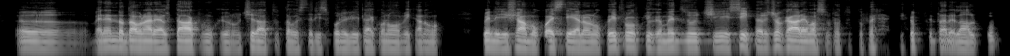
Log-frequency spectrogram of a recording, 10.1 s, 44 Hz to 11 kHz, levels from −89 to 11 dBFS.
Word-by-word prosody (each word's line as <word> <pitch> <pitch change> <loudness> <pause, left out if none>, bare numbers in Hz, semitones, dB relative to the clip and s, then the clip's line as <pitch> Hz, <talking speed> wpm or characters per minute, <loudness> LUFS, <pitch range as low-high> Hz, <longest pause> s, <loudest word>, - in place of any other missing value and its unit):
ehm, 90 -3 -5
venendo 105 +2 0
da 105 - +5
una 100 -1 +6
realtà 95 +1 +5
comunque 95 -1 -11
che 95 - -6
non 90 - -13
c'era - - -1
tutta 95 - -10
questa 90 0 -9
disponibilità 95 0 -6
economica 95 0 -6
no, 95 -1 -9 0.4
quindi 100 -2 0
diciamo 95 -1 +3
questi - - +2
erano 95 -1 +1
quei 110 - +1
trucchi, 110 -2 -2
quei 100 - -3
mezzucci, 100 0 -3
sì - - -1
per 100 - -2
giocare 105 -2 +6
ma 95 -1 0
soprattutto 95 - -16
per - - -12 0.2
completare - - -5
l'album. - - -5
95 Hz, 180 wpm, -25 LUFS, 95-100 Hz, 0.4 s, una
